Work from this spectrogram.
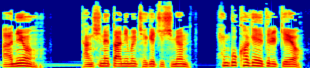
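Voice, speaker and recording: A woman's voice: very deep voice, a little fast, faint music behind, pitched below the performer's own voice. A woman voicing a humble, earnest young man posing as a prince in a cartoon story.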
